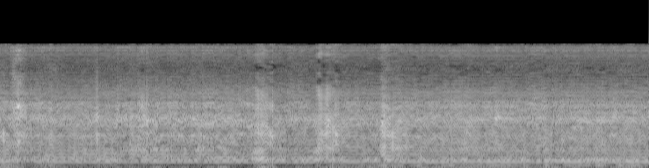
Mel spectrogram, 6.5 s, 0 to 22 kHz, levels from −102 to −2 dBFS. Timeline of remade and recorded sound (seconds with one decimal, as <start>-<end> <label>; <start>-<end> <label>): 0.0-6.5 remade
